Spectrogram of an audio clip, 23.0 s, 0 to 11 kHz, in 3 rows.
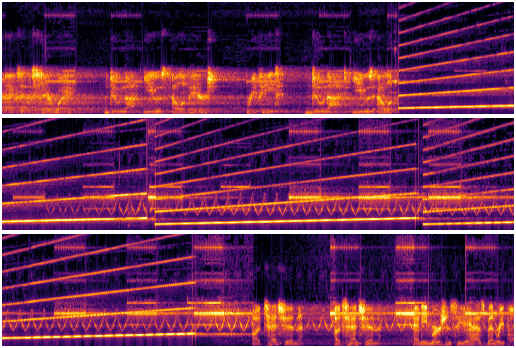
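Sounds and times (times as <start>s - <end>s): fast warbling alarm tone: 5.8s - 23.0s
slow-whoop fire alarm tone: 5.9s - 19.2s, 19.8s - 23.0s.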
